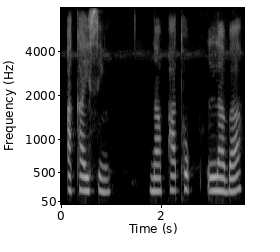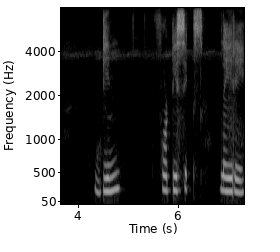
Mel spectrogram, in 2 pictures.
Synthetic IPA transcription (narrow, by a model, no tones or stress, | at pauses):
ɐkʰajsiŋ | nɐpʰatʰɔk̚lɐbɐ | bin | pʰɔɾʈisik̚s | lɐjɾe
